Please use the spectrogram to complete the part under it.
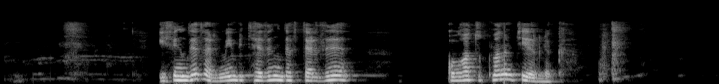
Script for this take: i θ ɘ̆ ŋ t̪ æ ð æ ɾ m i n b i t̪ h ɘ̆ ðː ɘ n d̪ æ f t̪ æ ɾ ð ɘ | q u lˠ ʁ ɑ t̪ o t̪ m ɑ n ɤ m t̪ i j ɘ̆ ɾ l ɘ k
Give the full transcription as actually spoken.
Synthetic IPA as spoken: i θ ɘ̆ ŋ d̪ æ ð æ ɾ m i n b i t̪ h ɘ̆ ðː ɘ ŋ d̪ æ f t̪ æ ɾ ð ɘ | q u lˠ ʁ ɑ t̪ o t̪ m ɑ n ɤ m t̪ i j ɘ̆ ɾ l ɘ k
